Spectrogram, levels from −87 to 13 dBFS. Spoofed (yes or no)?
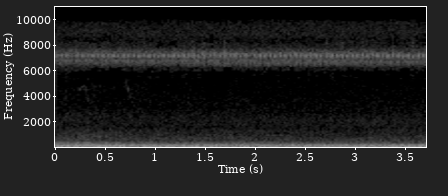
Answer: no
